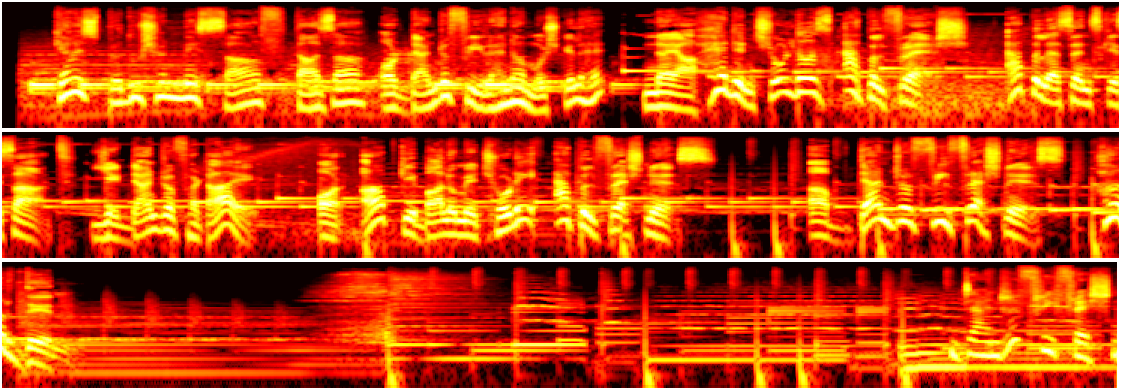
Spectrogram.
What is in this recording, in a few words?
HINDI, male voice; mt dew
